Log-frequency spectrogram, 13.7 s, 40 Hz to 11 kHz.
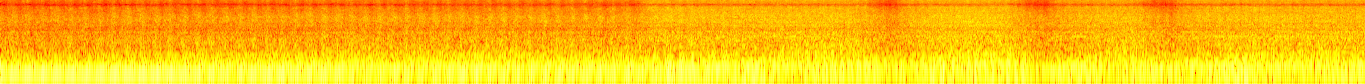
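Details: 1949 Ford F1 six-cylinder, rebuilt engine after sitting 20 years, choke partly on, fuel pump on, no working water pump: lumpy, uneven idle with a stumbling rhythm and background hiss; missing on one cylinder.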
